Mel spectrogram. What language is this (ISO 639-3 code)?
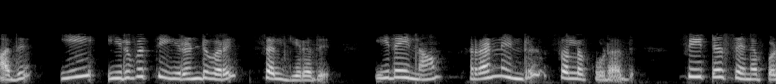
tam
